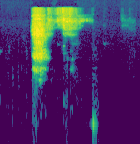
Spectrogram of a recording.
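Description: Near silence on a video-call feed, broken by a short breathy hiss about half a second in and a faint, brief low sound shortly after the middle.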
